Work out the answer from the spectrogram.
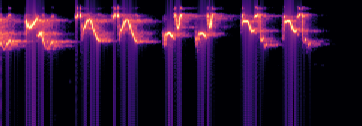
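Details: Indigo bunting song, a series of high sweet notes with each note given twice: paired chirping phrases repeated in quick succession, clean with no other sounds.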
